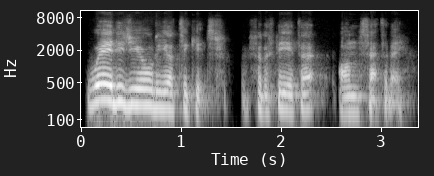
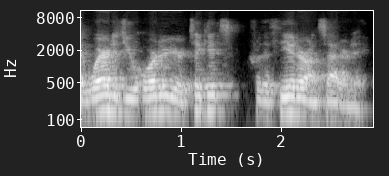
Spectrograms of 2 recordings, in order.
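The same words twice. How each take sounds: First: R's dropped, British style; British non-rhotic. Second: Every R sounded fully, American style. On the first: British teacher reading the sentence on request, R's dropped. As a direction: say it without the R's. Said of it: "How would you say that sentence?". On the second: American teacher demonstrating the sentence with full R's. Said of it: "I'm gonna say". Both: Shown as a demonstration.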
